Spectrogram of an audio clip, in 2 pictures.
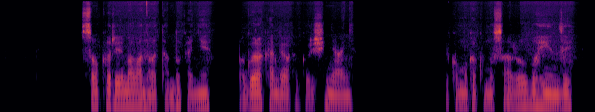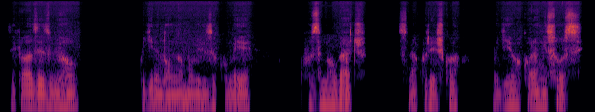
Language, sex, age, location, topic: Kinyarwanda, male, 18-24, Musanze, finance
